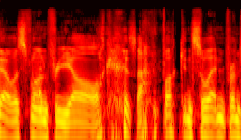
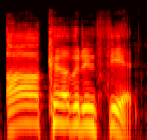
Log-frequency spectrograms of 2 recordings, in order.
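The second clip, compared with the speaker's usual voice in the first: lisping boxer voice, higher; Mike Tyson; 6 semitones higher than usual. Acted. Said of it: "Mike Tyson".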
